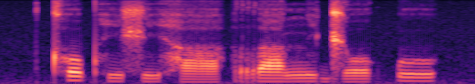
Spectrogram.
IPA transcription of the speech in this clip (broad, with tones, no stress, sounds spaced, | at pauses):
tʰ o˦ pʰ i˨ ʃ iː˨ h a˨ | r aː˨ n i˨ d͡ʒ oː˨ k͡p u˦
